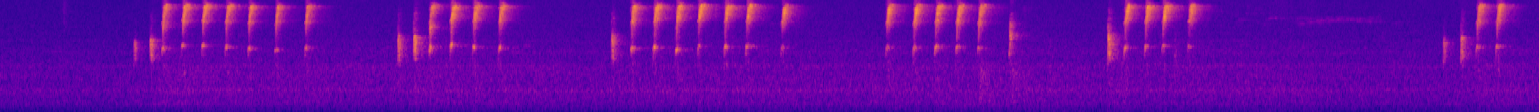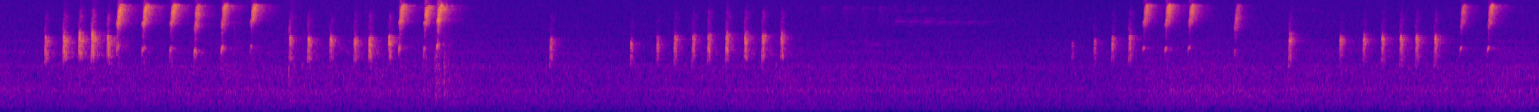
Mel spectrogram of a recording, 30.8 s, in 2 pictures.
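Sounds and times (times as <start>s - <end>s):
common blackbird chink calls: 1.3s - 3.3s, 4.0s - 5.3s, 6.1s - 8.1s, 8.8s - 10.4s, 11.1s - 13.8s, 14.4s - 15.2s, 15.8s - 20.1s, 20.8s - 21.1s, 21.7s - 25.4s, 26.1s - 30.6s.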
